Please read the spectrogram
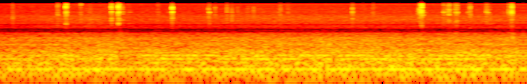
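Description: Scattered light clicks and taps of a hand working at a hose clamp and hoses beside a diesel injection pump, over a steady low machine hum.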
